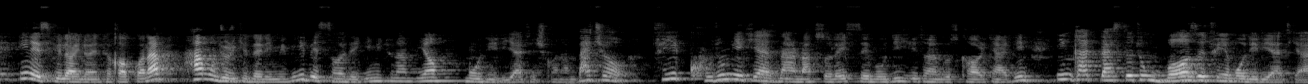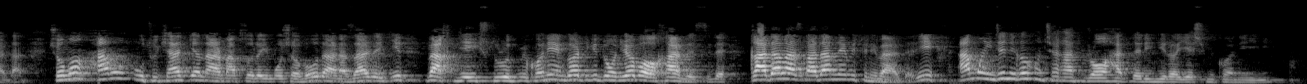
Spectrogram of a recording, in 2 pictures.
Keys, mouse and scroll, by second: 0.2-3.7 drag, 3.7 right click, 22.1 middle click, 23.5 click, 24.3 middle click, 25.0 typing.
